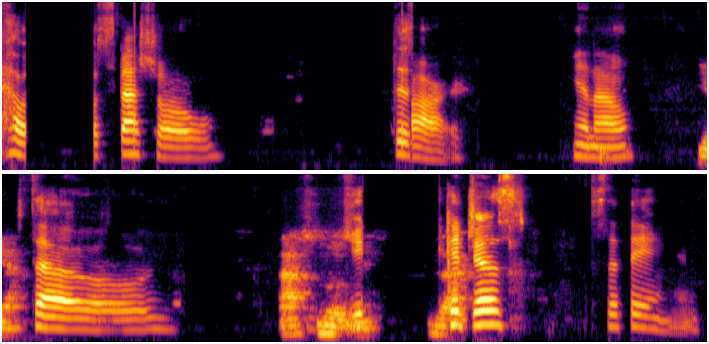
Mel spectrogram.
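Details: Aphasia in an adult female survivor of hemorrhagic strokes from a carotid artery tear; she lost speech, relearned it with a speech pathologist through singing, and still sometimes cannot speak.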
